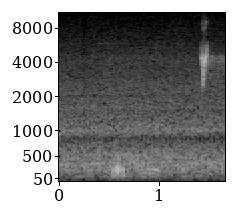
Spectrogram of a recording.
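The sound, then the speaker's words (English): A single short, high-pitched chip note from a wild crossbill down the hill rings out faintly near the end, after a soft low thump, over a quiet outdoor hush with no talking. “Sounds like there was a wild crossbill down the hill.”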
